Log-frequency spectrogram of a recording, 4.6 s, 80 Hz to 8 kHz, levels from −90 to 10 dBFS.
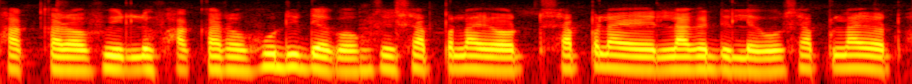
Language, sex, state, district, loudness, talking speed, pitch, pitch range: Chakma, female, Tripura, Dhalai, -17 LUFS, 145 wpm, 185 Hz, 175-190 Hz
